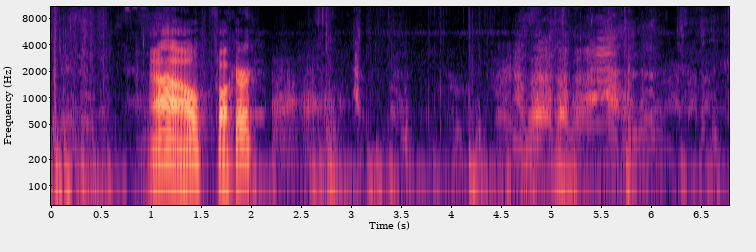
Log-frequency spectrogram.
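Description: A young man shouts in an animated, playful voice into a close microphone.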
